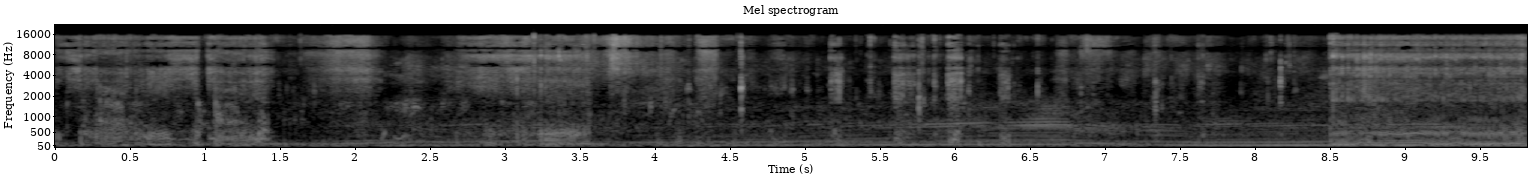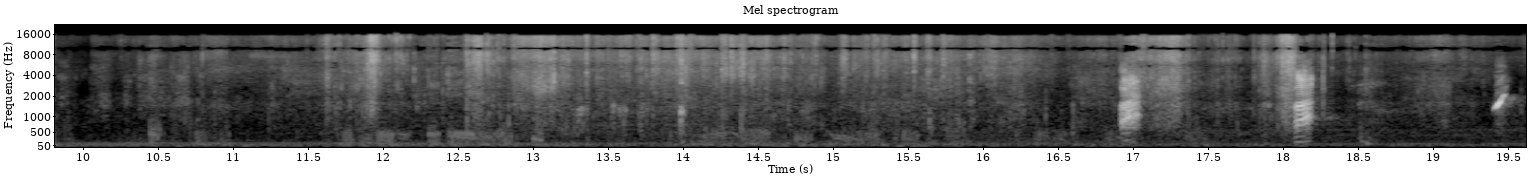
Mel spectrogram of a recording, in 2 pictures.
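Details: French Bulldog and American Pitbull Terrier puppies playing at sundown; low droning background gives way to rustling, then two or three sharp, high yelps burst out near the end.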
